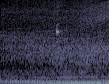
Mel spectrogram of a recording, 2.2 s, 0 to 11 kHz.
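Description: Simulated Volvo B5LH bus engine in OMSI 2, a steady low rumbling drone with a faint brief whine partway through, continuous and fairly close throughout.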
